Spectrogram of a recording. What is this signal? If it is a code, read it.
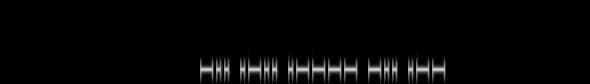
Morse code, heard as a keyed tone, about 32 wpm, 700 Hz. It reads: DL1DW
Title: DXCC-100 Call Signs - 5 Characters - 30wpm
